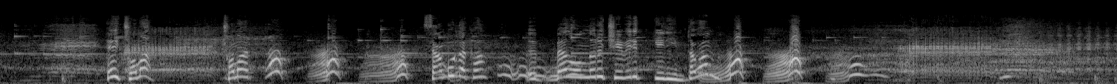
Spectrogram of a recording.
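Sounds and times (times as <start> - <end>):
sheep flock bleating: 0.4 - 5.2, 7.7 - 11.1
speech: 1.0 - 9.2, 10.0 - 10.4.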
